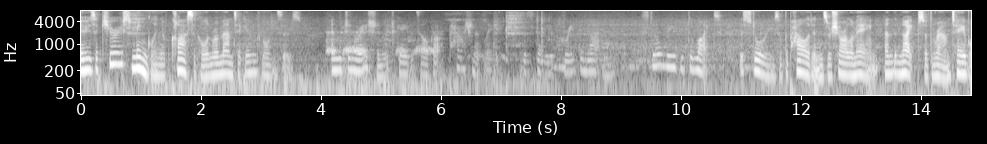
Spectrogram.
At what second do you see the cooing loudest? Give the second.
5 s.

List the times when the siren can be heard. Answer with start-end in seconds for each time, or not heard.
not heard.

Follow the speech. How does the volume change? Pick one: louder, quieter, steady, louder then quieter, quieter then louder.
quieter then louder.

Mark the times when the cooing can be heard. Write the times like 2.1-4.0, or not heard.
4.0-8.0.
